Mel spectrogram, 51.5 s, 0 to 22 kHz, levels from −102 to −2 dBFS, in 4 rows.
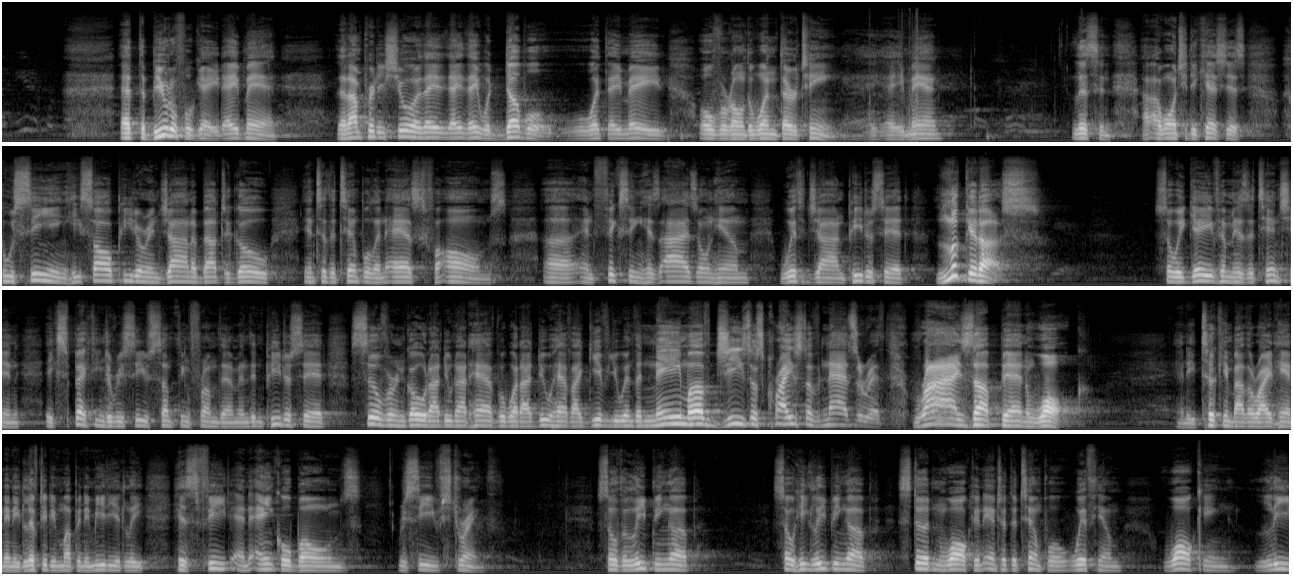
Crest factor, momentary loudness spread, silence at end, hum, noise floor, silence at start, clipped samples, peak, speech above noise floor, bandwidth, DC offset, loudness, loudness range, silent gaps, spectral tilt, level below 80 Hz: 24 dB; 16 LU; 0 s; none; -77 dBFS; 0.75 s; under 0.1%; -6 dBFS; 46 dB; 15.5 kHz; under 0.1%; -31 LUFS; 9 LU; none; -5 dB/octave; -80 dBFS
